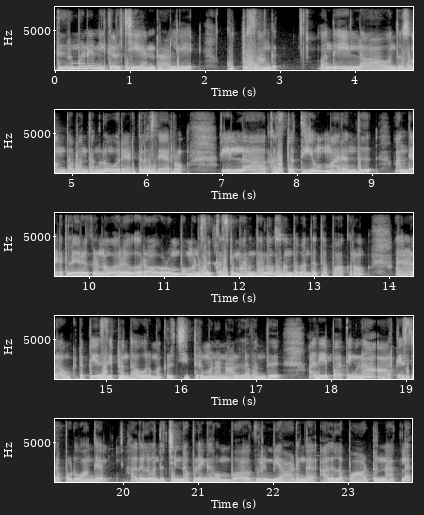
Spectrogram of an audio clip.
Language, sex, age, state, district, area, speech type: Tamil, female, 45-60, Tamil Nadu, Dharmapuri, rural, spontaneous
